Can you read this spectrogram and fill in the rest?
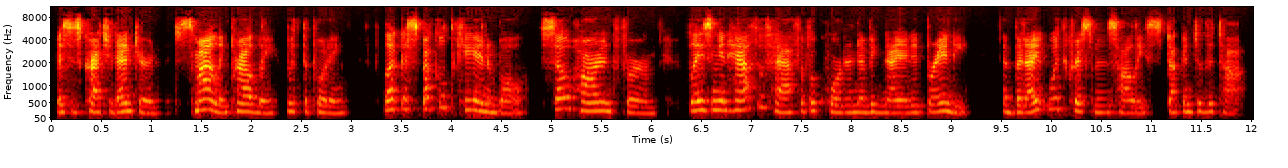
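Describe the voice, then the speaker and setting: Young female, student narrator, fairly high pitch, scripted story reading, lo-fi sound. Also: normal speed, a bit bright. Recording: dull lo-fi recording.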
